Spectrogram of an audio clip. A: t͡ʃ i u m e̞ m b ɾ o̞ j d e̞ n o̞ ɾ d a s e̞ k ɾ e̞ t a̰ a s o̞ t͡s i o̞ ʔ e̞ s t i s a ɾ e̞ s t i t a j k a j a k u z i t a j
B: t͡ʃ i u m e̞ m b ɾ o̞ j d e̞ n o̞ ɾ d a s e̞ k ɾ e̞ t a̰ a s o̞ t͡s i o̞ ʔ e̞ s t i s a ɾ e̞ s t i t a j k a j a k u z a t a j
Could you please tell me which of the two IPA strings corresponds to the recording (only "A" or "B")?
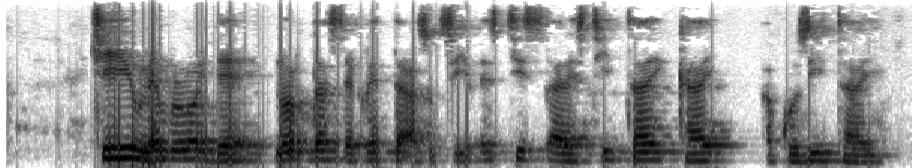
A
